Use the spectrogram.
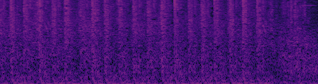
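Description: Rapid automatic fire from the Vandal rifle in Valorant, a dense, steady stream of loud shots with a regular rhythm lasting about two seconds, then a brief tail-off.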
